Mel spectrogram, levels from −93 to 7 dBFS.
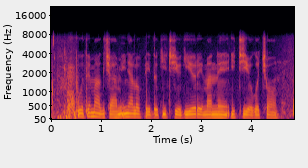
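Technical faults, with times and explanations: Throughout: gain pumping. The gain swings by roughly 20 dB, ducking as soon as the speech gets loud, so everything sounds squashed and breathing. That's likely the mic gain set far too high, with a fast limiter clamping each peak.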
